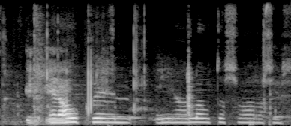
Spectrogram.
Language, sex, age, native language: Icelandic, female, 11, Icelandic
